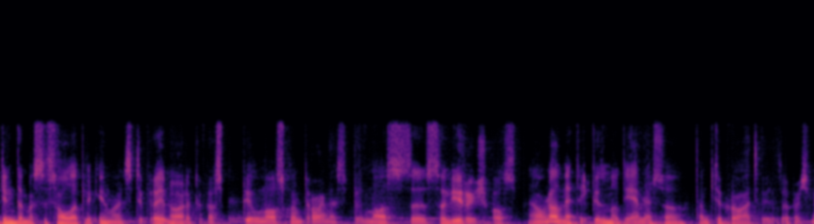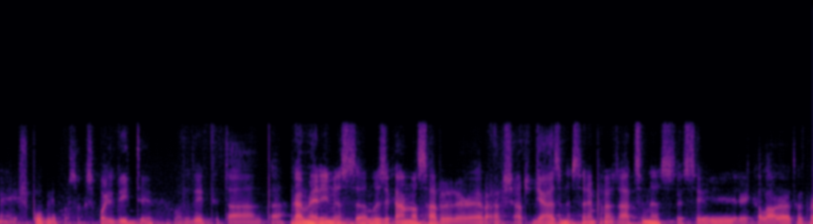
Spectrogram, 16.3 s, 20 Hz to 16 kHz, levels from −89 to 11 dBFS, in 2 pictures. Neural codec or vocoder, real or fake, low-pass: codec, 16 kHz, 1 kbps, X-Codec, HuBERT features, trained on general audio; fake; 7.2 kHz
